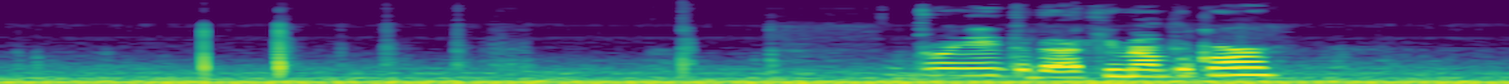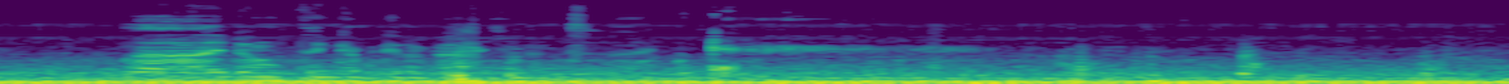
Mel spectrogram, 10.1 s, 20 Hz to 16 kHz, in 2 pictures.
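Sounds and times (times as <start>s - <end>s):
vehicle cabin rumble: 0.0s - 10.0s.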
